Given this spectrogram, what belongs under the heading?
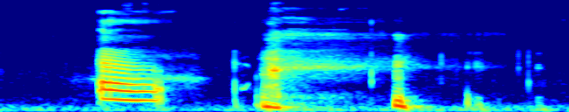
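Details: Son sneezing: a brief voiced sound, then a single sharp, explosive sneeze with a short tail; an ordinary sneeze.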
